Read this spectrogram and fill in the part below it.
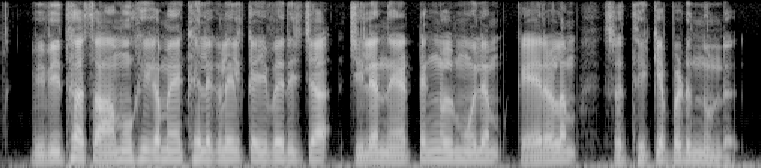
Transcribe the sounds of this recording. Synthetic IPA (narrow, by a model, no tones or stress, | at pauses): ʋiʋid̪ʱɐsaːmuːɦiɣɐme̞ːkʰɐlɐɣɐɭilkɐjʋɐɾit͡ɕːɐt͡ɕilɐne̞ːʈːɐŋːɐɭmuːlɐmke̞ːɾɐɭɐmɕrɨd̪ʱːikʲːɐp̬ːe̞ɽunːuɳɖɨ̰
